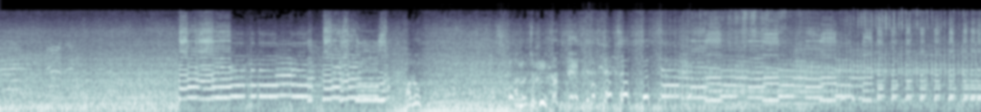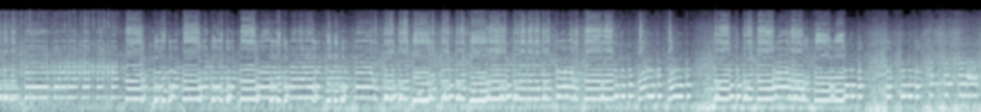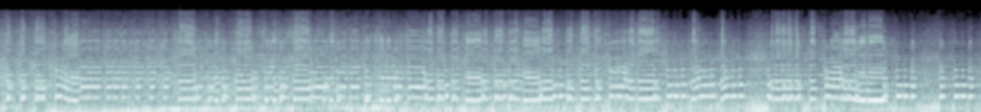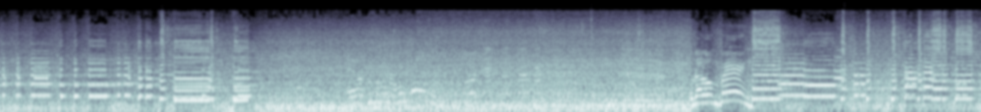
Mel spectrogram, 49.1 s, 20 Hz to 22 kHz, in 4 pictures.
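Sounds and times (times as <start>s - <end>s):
multi-tone bus air horn tune: 2.2s - 5.0s, 8.2s - 40.2s, 46.1s - 49.0s.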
